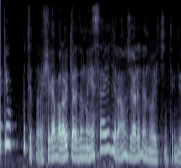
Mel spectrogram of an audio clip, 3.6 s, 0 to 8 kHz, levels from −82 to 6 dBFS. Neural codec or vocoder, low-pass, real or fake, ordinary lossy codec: none; 7.2 kHz; real; AAC, 32 kbps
